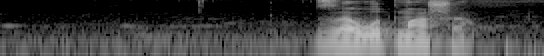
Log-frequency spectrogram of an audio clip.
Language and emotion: Russian, neutral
